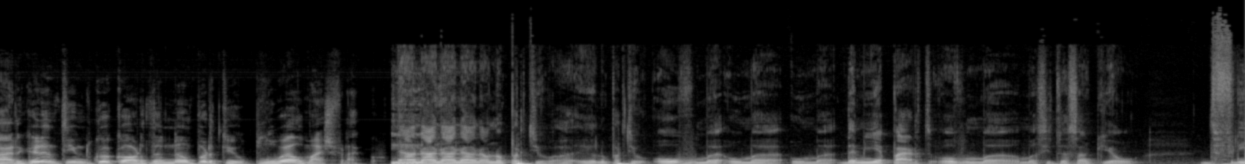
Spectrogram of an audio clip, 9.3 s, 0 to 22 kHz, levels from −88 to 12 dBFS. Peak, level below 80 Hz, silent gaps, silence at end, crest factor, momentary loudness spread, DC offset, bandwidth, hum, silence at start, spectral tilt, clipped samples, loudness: -2 dBFS; -24 dBFS; none; 0 s; 16 dB; 12 LU; under 0.1%; 18 kHz; none; 0 s; -7 dB/octave; under 0.1%; -19 LUFS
